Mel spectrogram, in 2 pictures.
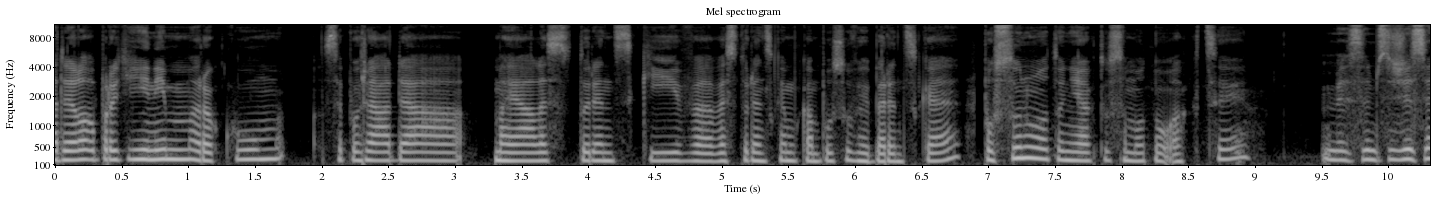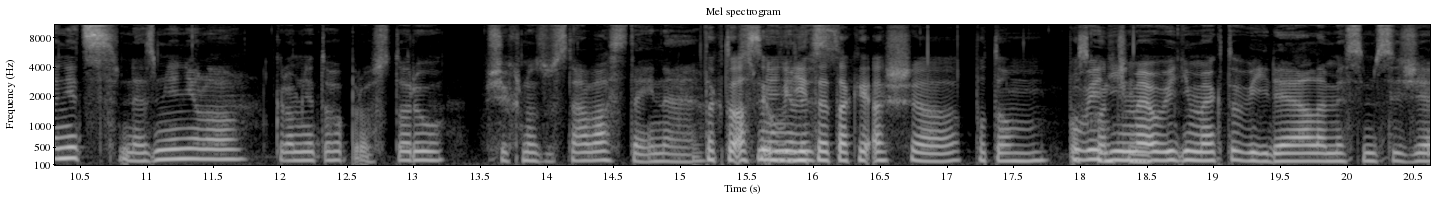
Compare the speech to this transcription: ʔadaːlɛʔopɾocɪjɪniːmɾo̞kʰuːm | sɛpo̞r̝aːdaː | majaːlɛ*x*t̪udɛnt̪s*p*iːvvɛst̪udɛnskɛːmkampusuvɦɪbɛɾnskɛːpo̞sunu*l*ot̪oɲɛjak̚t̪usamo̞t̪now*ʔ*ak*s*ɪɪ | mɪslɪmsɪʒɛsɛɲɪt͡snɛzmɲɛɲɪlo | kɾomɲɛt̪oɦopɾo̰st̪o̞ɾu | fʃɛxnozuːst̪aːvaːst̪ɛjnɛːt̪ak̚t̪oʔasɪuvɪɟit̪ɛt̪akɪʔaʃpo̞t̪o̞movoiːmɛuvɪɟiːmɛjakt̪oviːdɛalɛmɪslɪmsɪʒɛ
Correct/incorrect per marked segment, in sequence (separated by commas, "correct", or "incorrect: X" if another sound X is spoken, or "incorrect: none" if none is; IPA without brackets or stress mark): incorrect: s, incorrect: k, correct, correct, incorrect: t͡s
